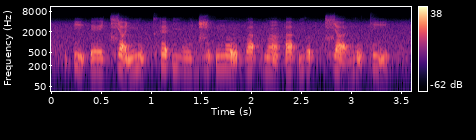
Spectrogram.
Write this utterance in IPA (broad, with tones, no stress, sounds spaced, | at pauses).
ʔ ḭ˦˨ ʔ e˨ t͡ɕ ä̰˦˨ ɲ ṵ˦˨ kʰ ɛ˦ ʔ j u˨ d͡ʑ ʊ˦ ʔ n o̰˦˨ ʊ̯ b ä˦ ʔ b ã˦˨ ʔ ä˦ ʔ j ʊ˦ ʔ t͡ɕ ä̰˦˨ ɡ ṵ˦˨ t ḭ˦˨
